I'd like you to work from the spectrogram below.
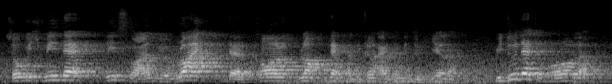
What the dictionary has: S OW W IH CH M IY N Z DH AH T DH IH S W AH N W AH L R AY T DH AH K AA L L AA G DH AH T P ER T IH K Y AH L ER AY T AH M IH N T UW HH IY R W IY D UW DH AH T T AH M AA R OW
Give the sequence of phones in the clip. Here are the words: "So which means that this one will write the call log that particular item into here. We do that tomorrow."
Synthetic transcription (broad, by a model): S OW W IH CH M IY N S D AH T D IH S W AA N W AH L R AY T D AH K AA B L AA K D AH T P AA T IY K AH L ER AY T AH M IH N T UW HH IY L W IY D UW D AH T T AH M AA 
